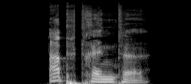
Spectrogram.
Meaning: inflection of abtrennen: 1. first/third-person singular dependent preterite 2. first/third-person singular dependent subjunctive II
- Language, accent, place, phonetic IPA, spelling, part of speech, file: German, Germany, Berlin, [ˈapˌtʁɛntə], abtrennte, verb, De-abtrennte.ogg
